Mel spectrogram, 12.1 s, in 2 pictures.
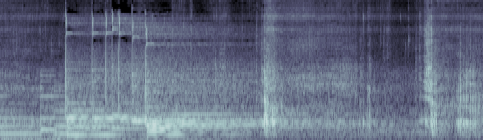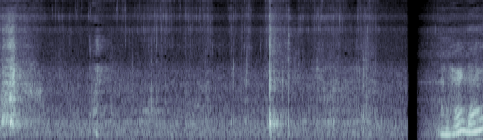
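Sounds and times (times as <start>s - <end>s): spoon stirring sticky rice: 4.2s - 11.1s.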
